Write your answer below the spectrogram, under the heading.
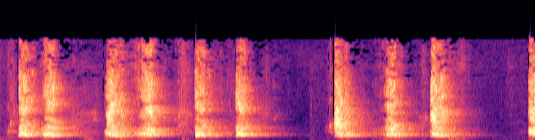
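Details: Angry French Bulldog fighting a drink shaker gives loud, rough barks mixed with growls, in pairs and triplets separated by short pauses.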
